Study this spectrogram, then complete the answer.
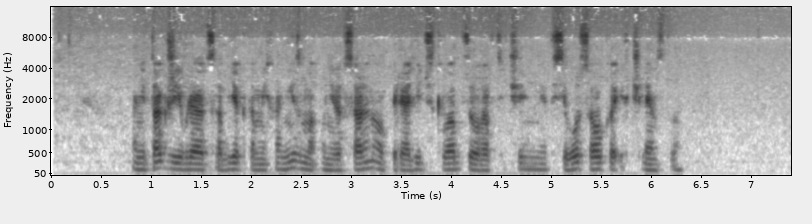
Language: Russian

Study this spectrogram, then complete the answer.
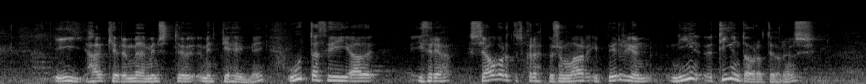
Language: Icelandic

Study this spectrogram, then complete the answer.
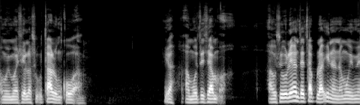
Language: Saleman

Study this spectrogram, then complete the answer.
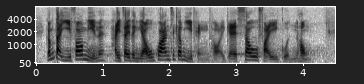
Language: Cantonese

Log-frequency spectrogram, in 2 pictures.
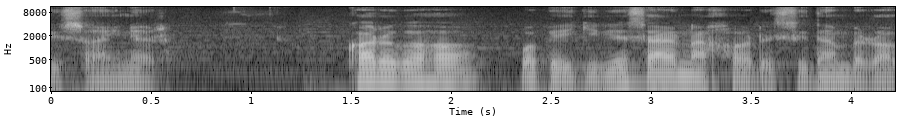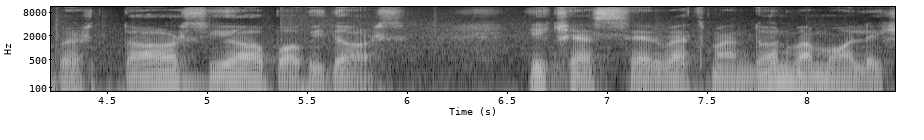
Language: Persian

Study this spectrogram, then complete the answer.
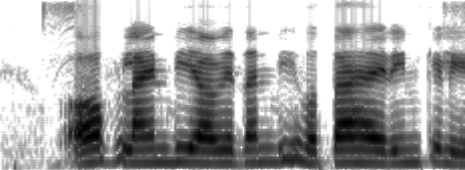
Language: Magahi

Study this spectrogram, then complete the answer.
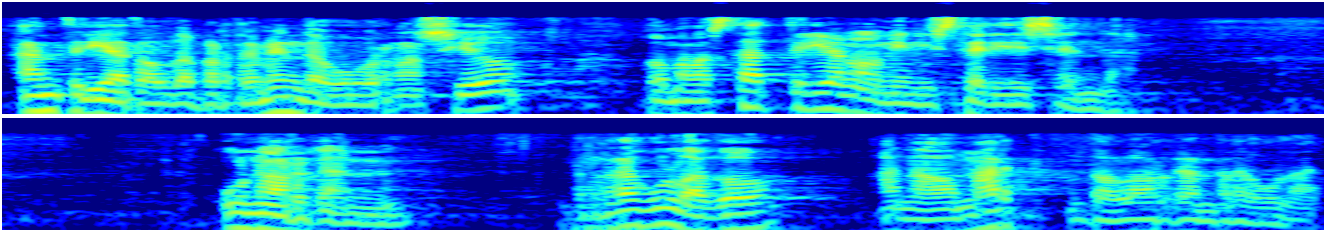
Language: Catalan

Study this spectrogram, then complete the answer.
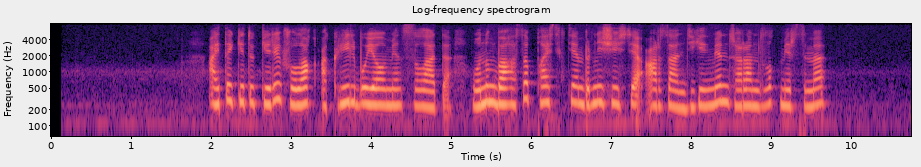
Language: Kazakh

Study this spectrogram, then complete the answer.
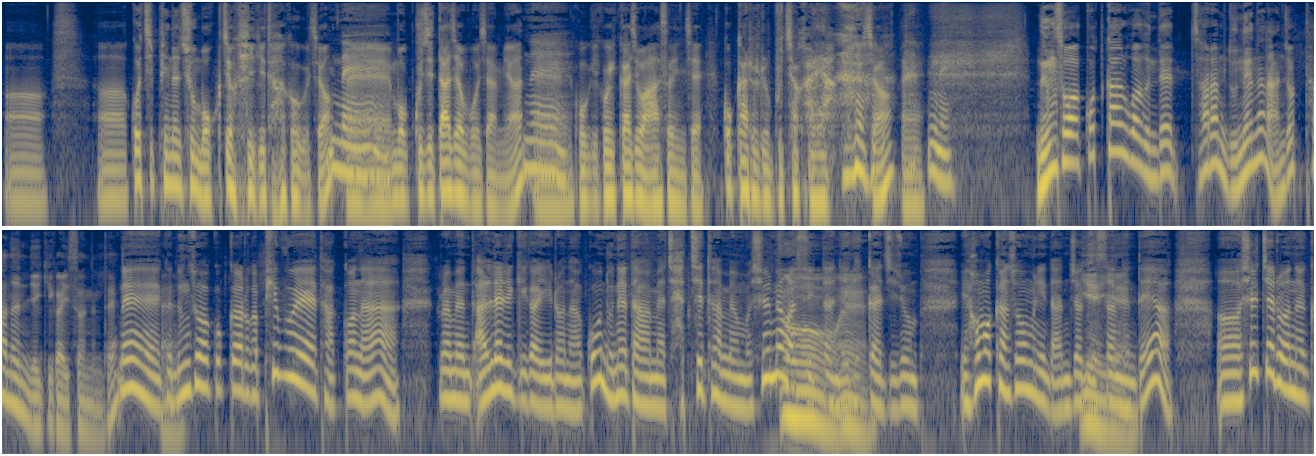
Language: Korean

